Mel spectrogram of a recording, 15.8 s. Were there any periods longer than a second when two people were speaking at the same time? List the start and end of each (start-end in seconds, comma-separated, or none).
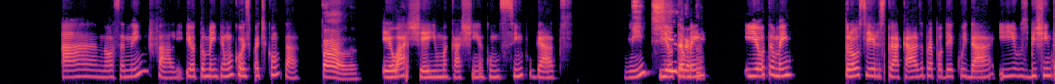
none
